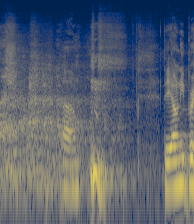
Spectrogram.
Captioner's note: audience laughing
